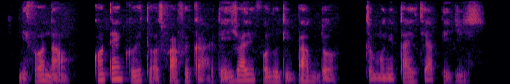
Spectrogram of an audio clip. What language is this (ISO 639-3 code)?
pcm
